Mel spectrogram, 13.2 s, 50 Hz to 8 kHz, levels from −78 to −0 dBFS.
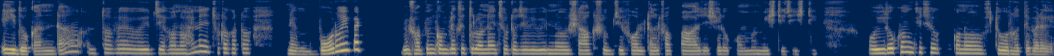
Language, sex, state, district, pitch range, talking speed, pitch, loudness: Bengali, female, West Bengal, Kolkata, 170-220 Hz, 150 wpm, 195 Hz, -25 LUFS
